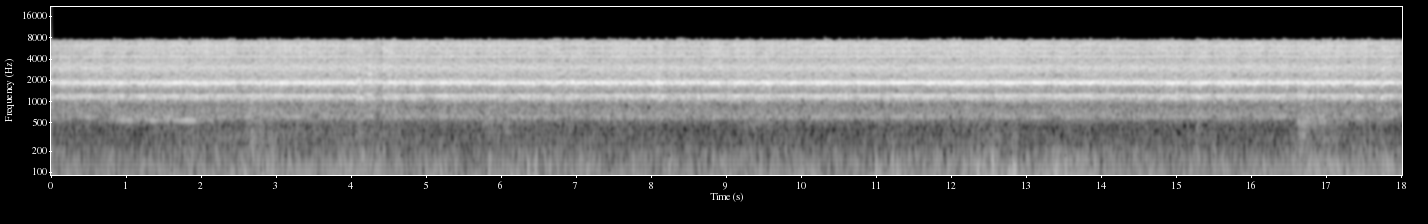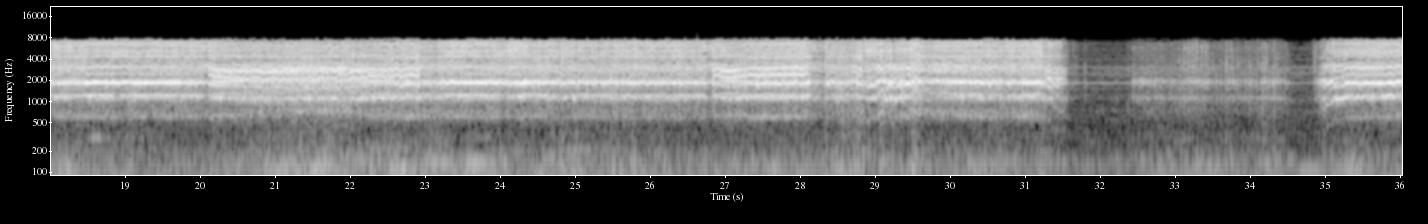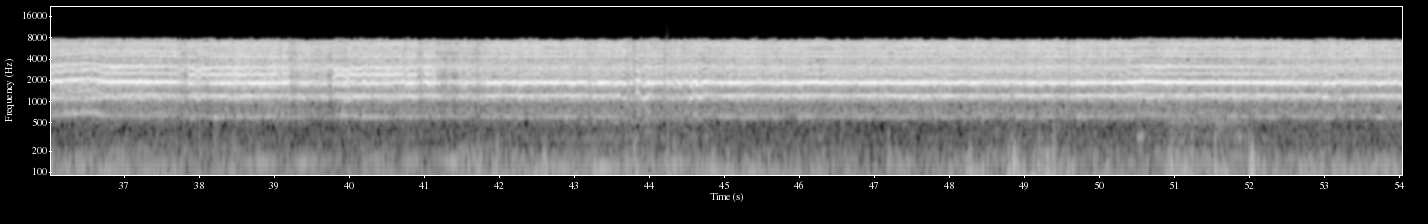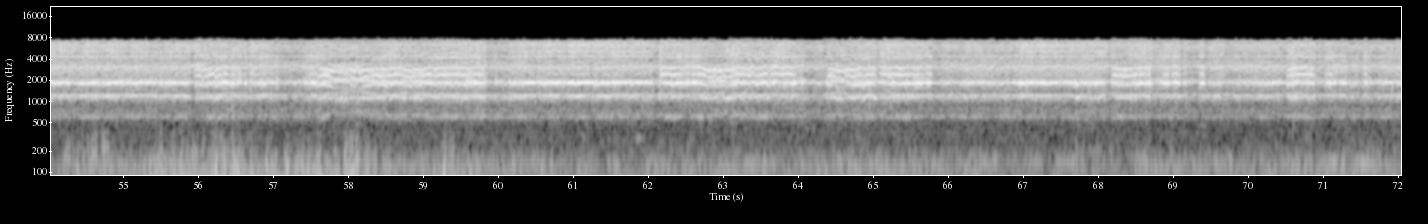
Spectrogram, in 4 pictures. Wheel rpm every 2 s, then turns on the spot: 160, 160, 160, 160, 160, 160, 160, 160, 160, 160, 160, 160, 160, 160, 160, 120, 20, 70, 160, 160, 160, 160, 160, 160, 160, 160, 160, 160, 160, 160, 160, 160, 160, 160, 160, 160.
32-34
